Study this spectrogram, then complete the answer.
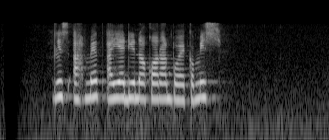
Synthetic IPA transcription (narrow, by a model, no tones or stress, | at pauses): risahmɛt̪̚ajadinakoɾanpoɛkəmɪs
